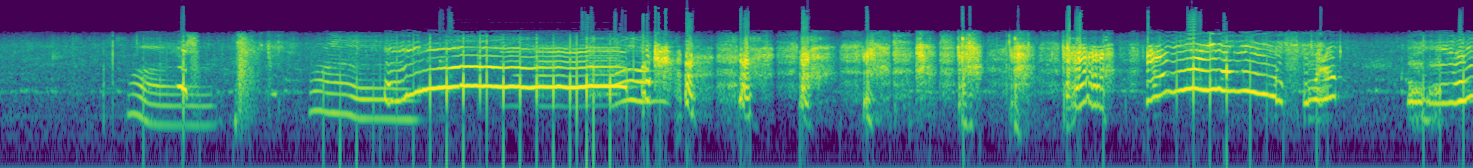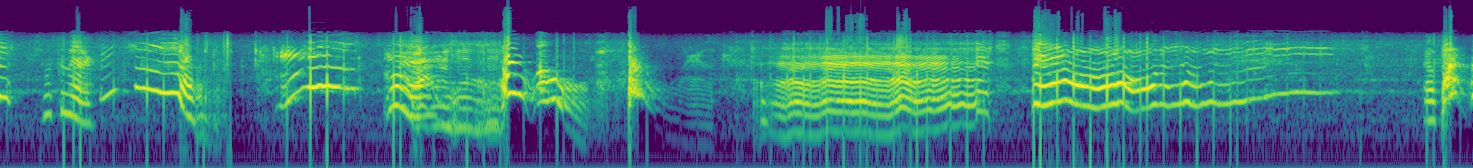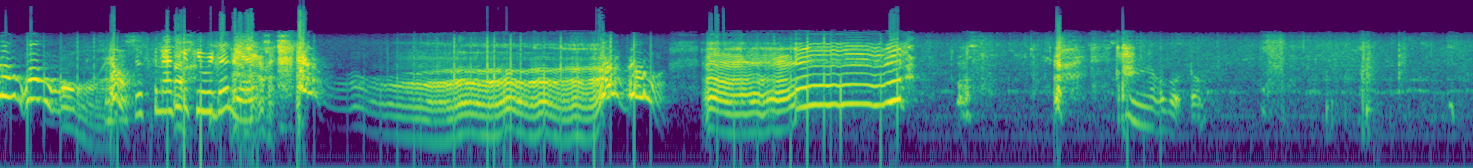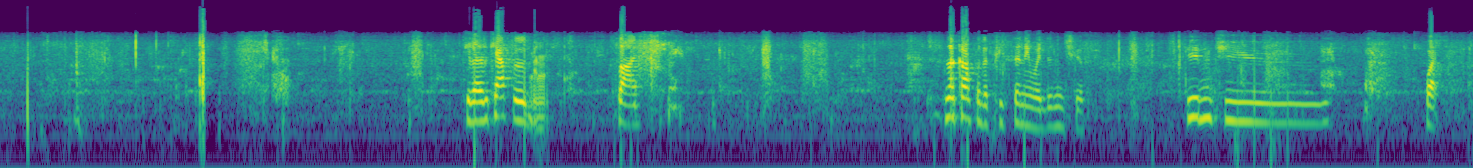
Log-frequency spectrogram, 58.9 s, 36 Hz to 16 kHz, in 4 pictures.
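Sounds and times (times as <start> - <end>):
dog howling: 3.1 - 7.5, 10.6 - 13.4, 14.0 - 14.9, 15.5 - 16.8, 17.4 - 20.7, 21.8 - 28.2, 31.7 - 39.2
dog howling call: 3.8 - 6.6
dog whining and yipping: 10.6 - 13.4, 14.1 - 14.9, 15.7 - 16.8, 17.5 - 20.3, 23.0 - 28.1.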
